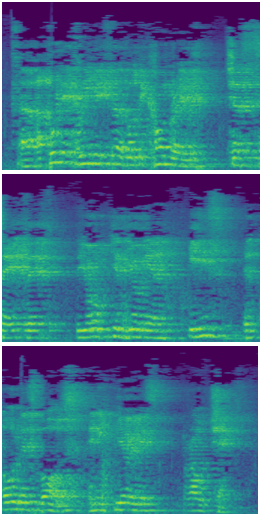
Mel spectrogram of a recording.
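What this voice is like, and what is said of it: Middle European accent. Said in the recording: “my Middle European accent”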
